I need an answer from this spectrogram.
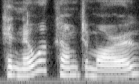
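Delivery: put-on soft, little Australian accent. Recounting a voice heard in the ear at night, repeating it in a little aussie accent. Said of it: "In a little Aussie accent".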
